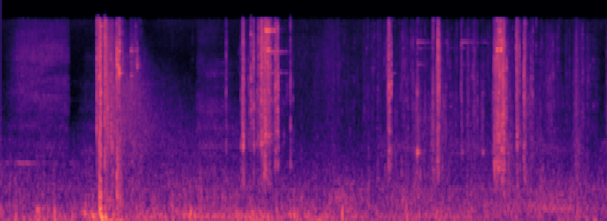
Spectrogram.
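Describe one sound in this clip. A rifle fires loud sharp shots that echo outdoors.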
